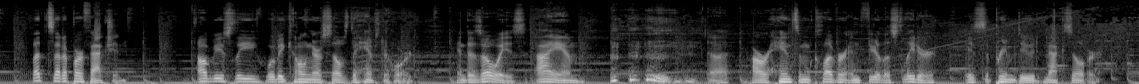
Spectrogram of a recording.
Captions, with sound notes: Let's set up our Faction! Obviously, we'll be calling ourselves The Hamster Horde, and as always, I am [clears throat not-so-subtley] Uh, our handsome, clever, and fearless leader is Supreme Dude, Mack Silver.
